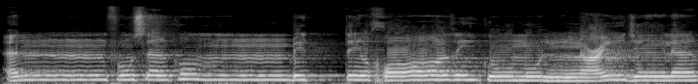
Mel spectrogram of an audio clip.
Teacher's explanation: نون ساکن کے بعد 15 لیٹرز میں سے فا آ رہا ہے، یہاں پہ آپ نے اخفا کرنا ہے، نوز میں ساؤنڈ لے کے جائیں گے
